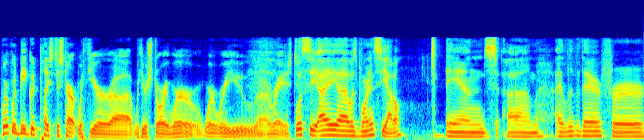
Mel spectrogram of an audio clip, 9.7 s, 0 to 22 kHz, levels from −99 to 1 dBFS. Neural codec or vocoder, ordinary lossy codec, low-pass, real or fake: autoencoder, 48 kHz, 128 numbers a frame, DAC-VAE, trained on Japanese speech; MP3, 48 kbps; 7.2 kHz; fake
